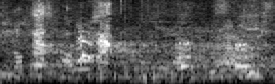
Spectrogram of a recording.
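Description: Dog barking repeatedly in short, pitched barks, about three a second, with voices in the background.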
